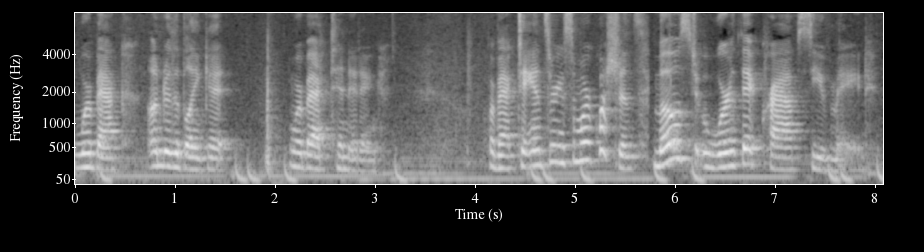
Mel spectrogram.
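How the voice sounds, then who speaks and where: Lively intonation at a fairly slow pace, long, frequent pauses, and music in the background. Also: woman, medium pitch for a woman. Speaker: knitting and sewing vlogger. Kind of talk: casual talk to camera. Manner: cozy, relaxed.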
